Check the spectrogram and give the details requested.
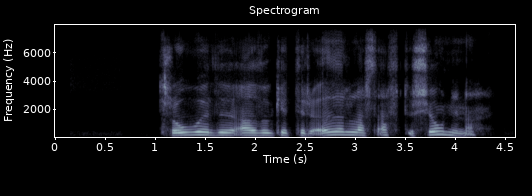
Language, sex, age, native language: Icelandic, other, 14, Icelandic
